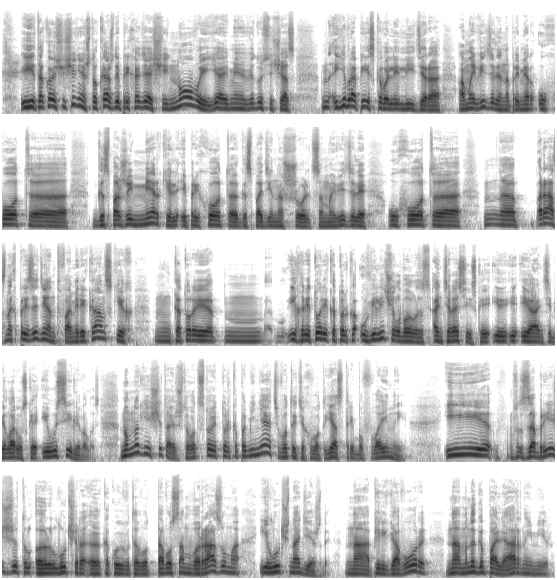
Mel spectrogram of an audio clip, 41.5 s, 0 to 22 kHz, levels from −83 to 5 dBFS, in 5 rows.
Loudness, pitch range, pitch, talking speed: -18 LUFS, 120-155 Hz, 135 Hz, 110 wpm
